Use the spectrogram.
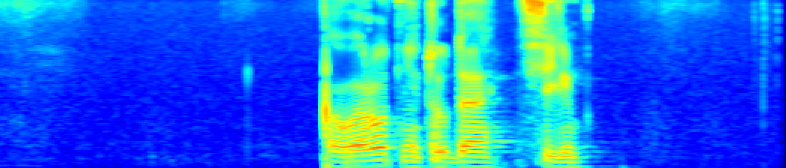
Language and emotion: Russian, neutral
